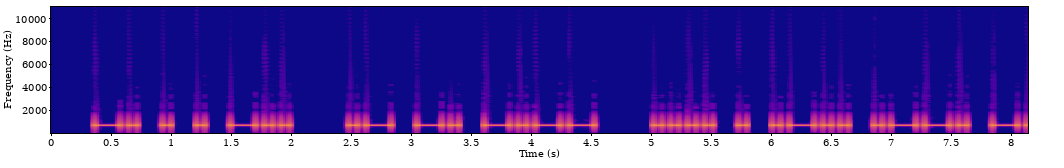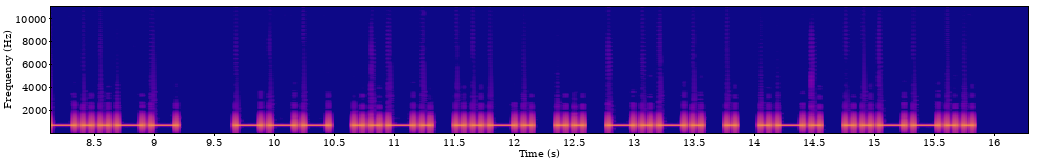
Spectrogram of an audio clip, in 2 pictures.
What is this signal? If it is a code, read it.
Morse code, heard as a keyed tone, about 17 wpm, 700 Hz. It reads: NEED ANY HELP, OFFICER?
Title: Sentences from Top 1200 Words 17wpm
